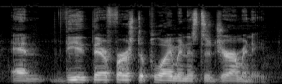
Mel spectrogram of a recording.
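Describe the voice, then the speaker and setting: This man has a Boston accent. His intonation stays fairly even. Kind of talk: casual comedic movie pitch to camera.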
